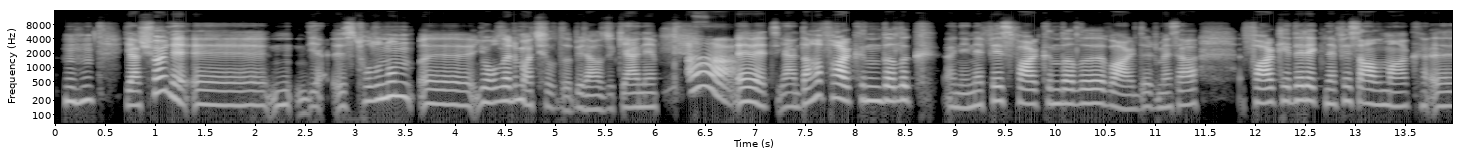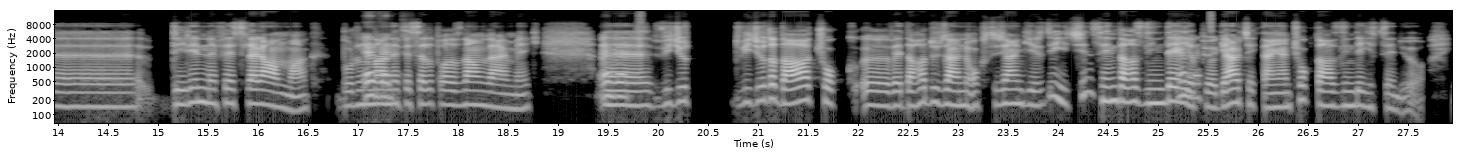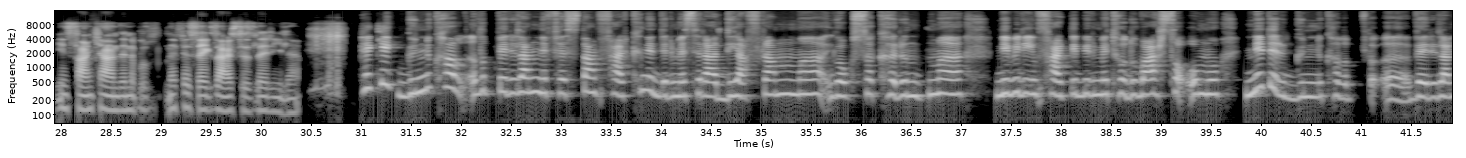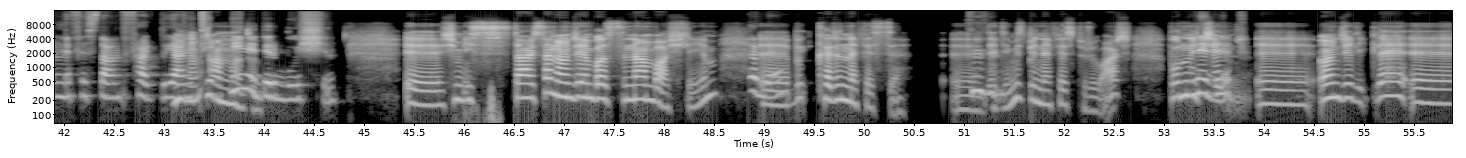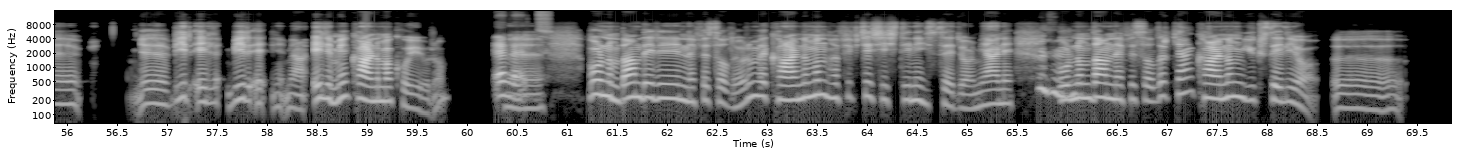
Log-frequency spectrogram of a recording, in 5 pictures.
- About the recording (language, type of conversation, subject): Turkish, podcast, Kullanabileceğimiz nefes egzersizleri nelerdir, bizimle paylaşır mısın?
- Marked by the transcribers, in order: other background noise; sniff; tapping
